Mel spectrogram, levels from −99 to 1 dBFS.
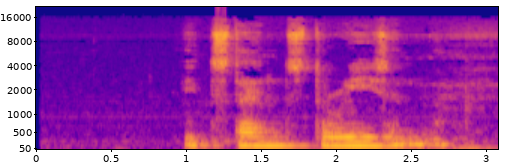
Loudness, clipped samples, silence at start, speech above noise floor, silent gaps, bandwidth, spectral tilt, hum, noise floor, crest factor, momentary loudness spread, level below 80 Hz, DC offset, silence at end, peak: -15 LUFS; under 0.1%; 1 s; 40 dB; none; 16.5 kHz; -4 dB/octave; none; -56 dBFS; 18 dB; 15 LU; -42 dBFS; under 0.1%; 0 s; 0 dBFS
